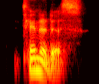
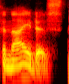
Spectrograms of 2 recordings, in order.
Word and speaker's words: tinnitus: tinnitus, or sometimes pronounced tinnitus, that persistent ringing in the ears that nobody knows how to get rid of.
